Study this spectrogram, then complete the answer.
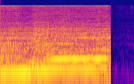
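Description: A DKW Vemaguete with a water-cooled, front-mounted two-stroke engine and front-wheel drive, revving loud and close with a buzzy, rising drone held for about two seconds before cutting off abruptly into near silence.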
